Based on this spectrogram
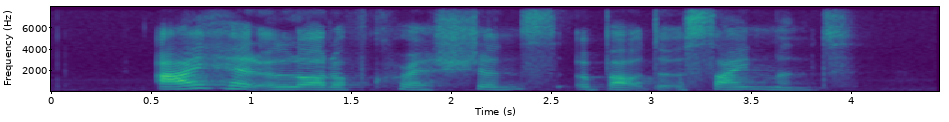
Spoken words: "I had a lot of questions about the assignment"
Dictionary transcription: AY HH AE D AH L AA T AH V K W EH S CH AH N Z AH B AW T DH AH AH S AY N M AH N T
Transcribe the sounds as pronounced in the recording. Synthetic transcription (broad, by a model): AY HH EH D AH L AA T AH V K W EH S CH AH N S AH B AW T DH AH AH S AY N M AH N T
